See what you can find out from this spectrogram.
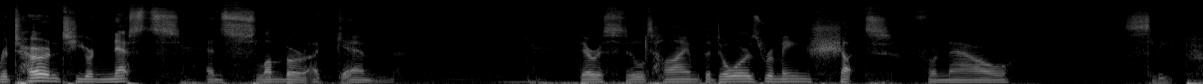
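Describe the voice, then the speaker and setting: A booming, put-on character voice from a man, medium in pitch, very slow, with long, frequent pauses. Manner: commanding, ominous.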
